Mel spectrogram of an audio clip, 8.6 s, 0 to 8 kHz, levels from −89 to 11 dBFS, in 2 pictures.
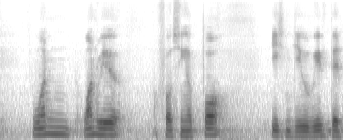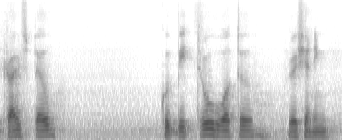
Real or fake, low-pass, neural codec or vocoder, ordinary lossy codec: fake; none; codec, 16 kHz, about 1 kbps, DyCAST, with the encoder's durations; none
